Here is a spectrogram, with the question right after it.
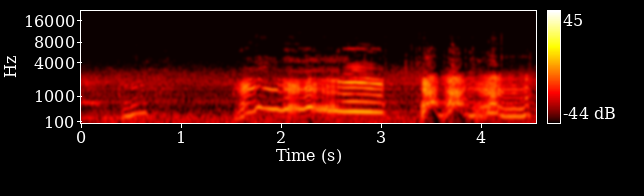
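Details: Dobermann Magmar Von Der Burgstätte vocalizes in rising, yodel-like whines that swoop up and hold, then shorter wavering whimpers. A brief soft whine comes early, before the louder run.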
